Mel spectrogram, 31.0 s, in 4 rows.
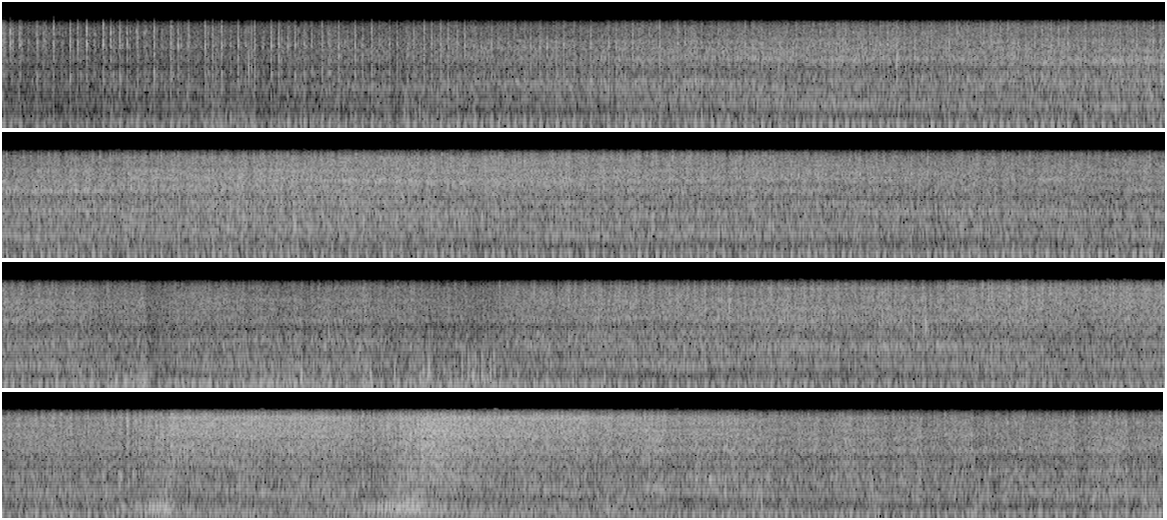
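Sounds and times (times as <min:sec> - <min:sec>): motorcycle engine idling and revving: 0:00.0 - 0:31.0.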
